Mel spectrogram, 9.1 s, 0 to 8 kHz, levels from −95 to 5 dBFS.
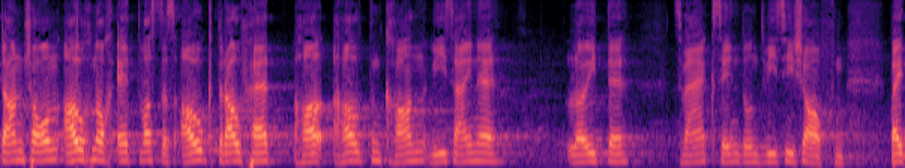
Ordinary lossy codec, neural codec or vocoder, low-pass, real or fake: none; none; none; real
